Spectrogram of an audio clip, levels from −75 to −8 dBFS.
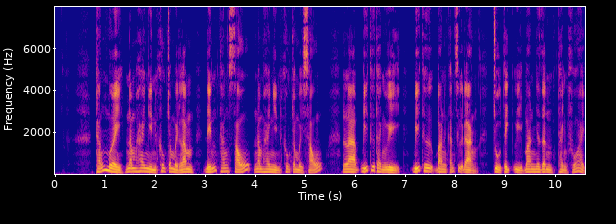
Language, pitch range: Vietnamese, 110-135 Hz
